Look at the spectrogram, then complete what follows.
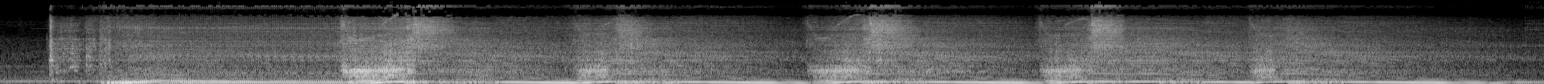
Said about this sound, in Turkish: Egzozun sesini kapatıp duyabilirsiniz.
